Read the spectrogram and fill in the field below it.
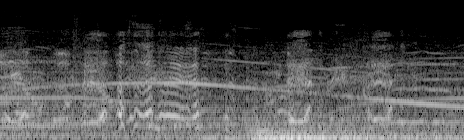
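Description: A man shouts in distress close by.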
